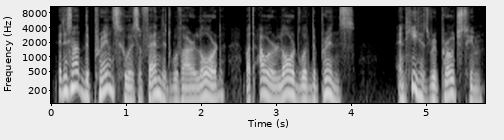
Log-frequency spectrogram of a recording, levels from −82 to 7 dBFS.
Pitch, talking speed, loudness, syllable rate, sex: 140 Hz, 230 wpm, -17 LUFS, 5.8 syllables/s, male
